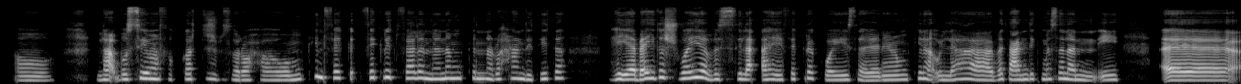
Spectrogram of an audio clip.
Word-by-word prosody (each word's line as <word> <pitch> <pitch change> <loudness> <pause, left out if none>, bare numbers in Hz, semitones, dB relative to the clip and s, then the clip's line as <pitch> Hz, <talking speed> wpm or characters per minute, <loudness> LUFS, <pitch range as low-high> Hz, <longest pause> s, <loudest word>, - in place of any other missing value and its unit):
آه، 190 0 -6 0.4
لأ، 225 +2 +4
بُصّي 235 +4 +2
ما 255 - +4
فكّرتش 245 +1 -6
بصراحة 205 -2 -5
هو 200 0 -2
ممكن 245 - 0
فك 300 -3 -5
فكرة 315 +1 0
فعلًا، 295 -2 -1
إن 265 -3 +3
أنا 260 +2 +3
ممكن 280 -2 -1
أروح 250 +2 -4
عند 255 -5 0
تيتة، 260 +5 -4 0.4
هي 230 +1 +4
بعيدة 280 +7 +4
شويّة، 310 0 +3
بس 240 0 -3
لأ، 230 -2 +2
هي 225 0 0
فكرة 250 +5 -5
كويّسة، 215 -4 -4
يعني 185 +2 -2
أنا 215 - -1
ممكن 245 +5 -4
أقول 205 -5 -2
لها 215 -2 +1
أبات 235 +4 -3
عندِك 235 +3 +2
مثلًا 245 +1 +1
إيه، 205 +3 -4 0.4
آآ 195 0 +5
235 Hz, 170 wpm, -22 LUFS, 210-270 Hz, 0.4 s, آآ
